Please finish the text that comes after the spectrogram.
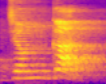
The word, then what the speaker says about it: झंकार: आप बोलोगे तो आपके इसके अंदर ना का उच्चारण आएगा जंकार। यहाँ पे कहीं पे भी न लिखा नहीं हुए, फिर भी वो क्या उच्चारण, वो अनुनासिक, वो नाक के द्वारा वो आवाज आती है जंकार।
